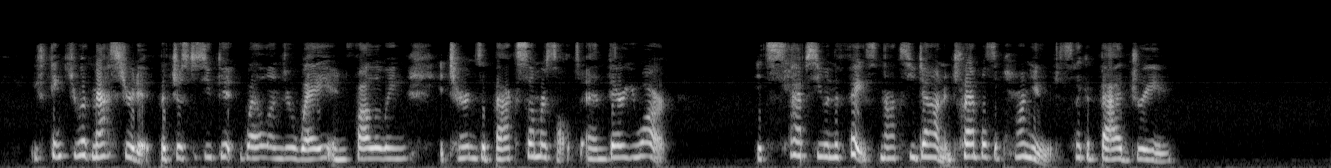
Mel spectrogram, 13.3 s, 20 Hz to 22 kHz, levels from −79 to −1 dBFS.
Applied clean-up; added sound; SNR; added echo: none; none; none; none.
